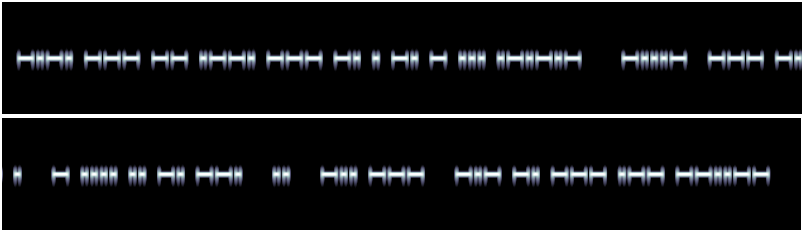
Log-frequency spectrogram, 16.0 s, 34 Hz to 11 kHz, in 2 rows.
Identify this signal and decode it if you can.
Morse code, heard as a keyed tone, about 25 wpm, 600 Hz. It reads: COMPONENTS. <BT> ONE THING I DO KNOW,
